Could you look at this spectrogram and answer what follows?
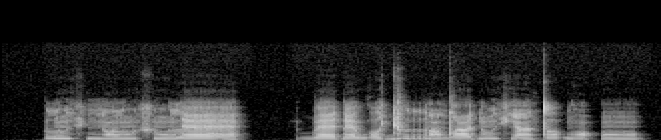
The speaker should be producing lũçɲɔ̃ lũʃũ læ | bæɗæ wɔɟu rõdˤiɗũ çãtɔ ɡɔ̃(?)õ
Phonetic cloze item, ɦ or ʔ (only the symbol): ʔ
